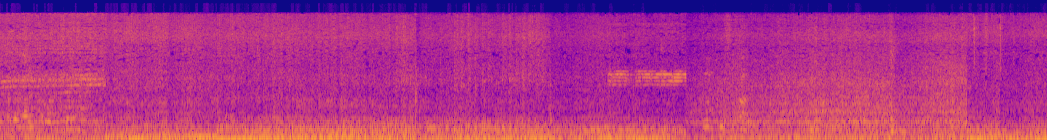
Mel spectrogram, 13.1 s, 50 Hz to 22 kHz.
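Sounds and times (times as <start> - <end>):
vehicle engine rumbling: 0.0 - 13.0.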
